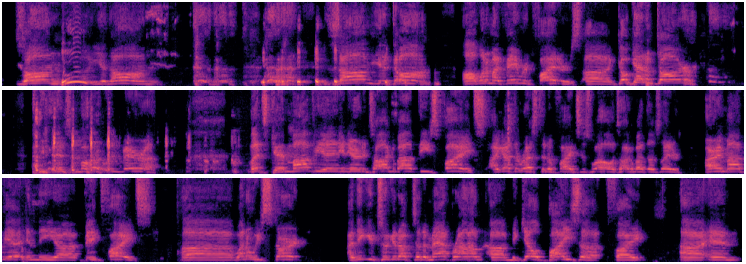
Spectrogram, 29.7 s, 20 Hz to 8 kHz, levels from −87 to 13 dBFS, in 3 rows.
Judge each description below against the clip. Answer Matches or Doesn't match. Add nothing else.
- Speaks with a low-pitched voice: Doesn't match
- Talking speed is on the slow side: Doesn't match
